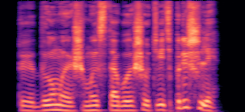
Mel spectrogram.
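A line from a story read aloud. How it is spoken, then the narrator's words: Growled like wounded bear. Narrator (Russian): Прорычал он раненым медведем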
